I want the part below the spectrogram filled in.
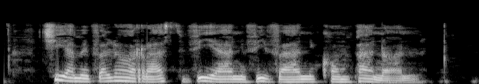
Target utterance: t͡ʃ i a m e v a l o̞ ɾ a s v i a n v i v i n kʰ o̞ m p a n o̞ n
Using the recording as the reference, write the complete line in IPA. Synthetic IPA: t͡ʃ i a m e v a l o̞ ɾ a s v i a n v i v a n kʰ o̞ m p a n o̞ n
